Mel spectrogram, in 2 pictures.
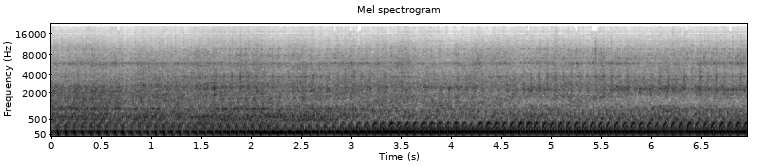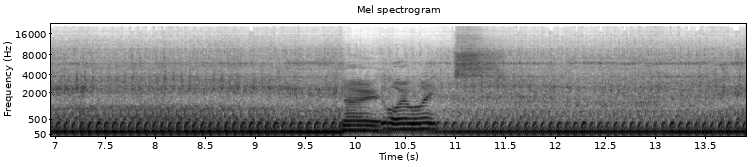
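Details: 2013 Royal Enfield Classic 500, first start after an engine teardown and rebuild, at idle: a loud, fast tick rides over each firing beat in a rattly top end. Owner asks whether it is the rockers or pushrods; unconfirmed.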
